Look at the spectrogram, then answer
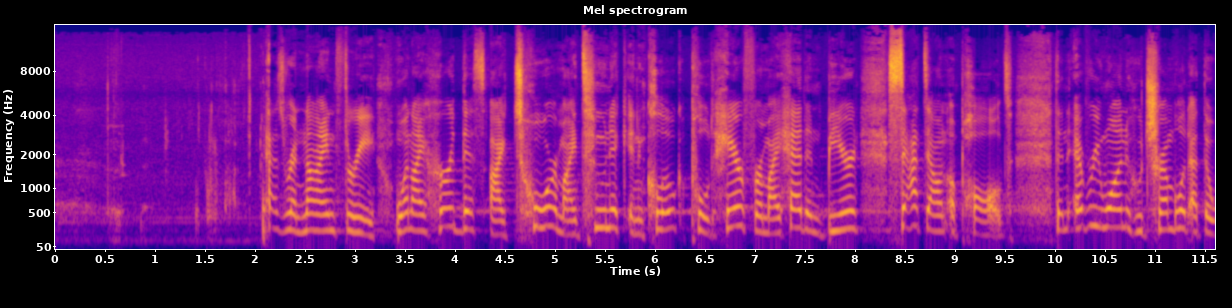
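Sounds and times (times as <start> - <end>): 
drinking a sip of water: 0.2 - 2.1
speech: 2.2 - 11.5.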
